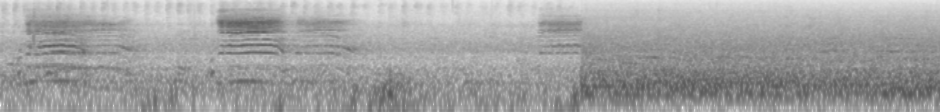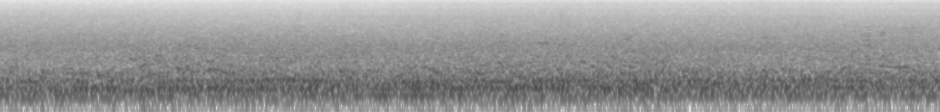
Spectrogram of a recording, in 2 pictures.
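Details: Goat kids at a farm in Bandai Kogen, Japan, where visitors interact with them; two quick vibrato bleats open the recording, followed by a long stretch of steady broadband noise.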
